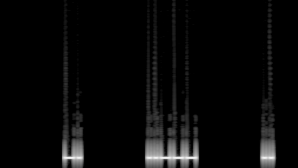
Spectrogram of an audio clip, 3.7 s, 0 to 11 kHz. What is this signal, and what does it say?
Morse code, heard as a keyed tone, about 30 wpm, spaced as for 9 wpm, 700 Hz. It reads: N2I
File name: course / 30:10wpm / 087 Lesson 15e - Number 5 - Three Characters 30wpm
